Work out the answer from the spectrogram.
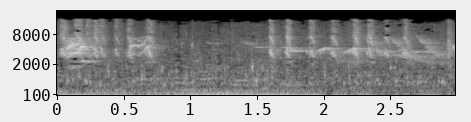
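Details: Double-collared seedeater calls from females and males, intended to stimulate a male: a loud bright chirp opens, followed by softer high twitters and clicks over a low rumbling background.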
